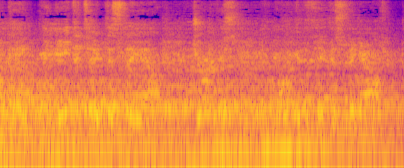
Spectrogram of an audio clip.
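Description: Simulator-ride soundtrack through the theatre speakers: battle music over a continuous deep rumble, with indistinct voices mixed in.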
